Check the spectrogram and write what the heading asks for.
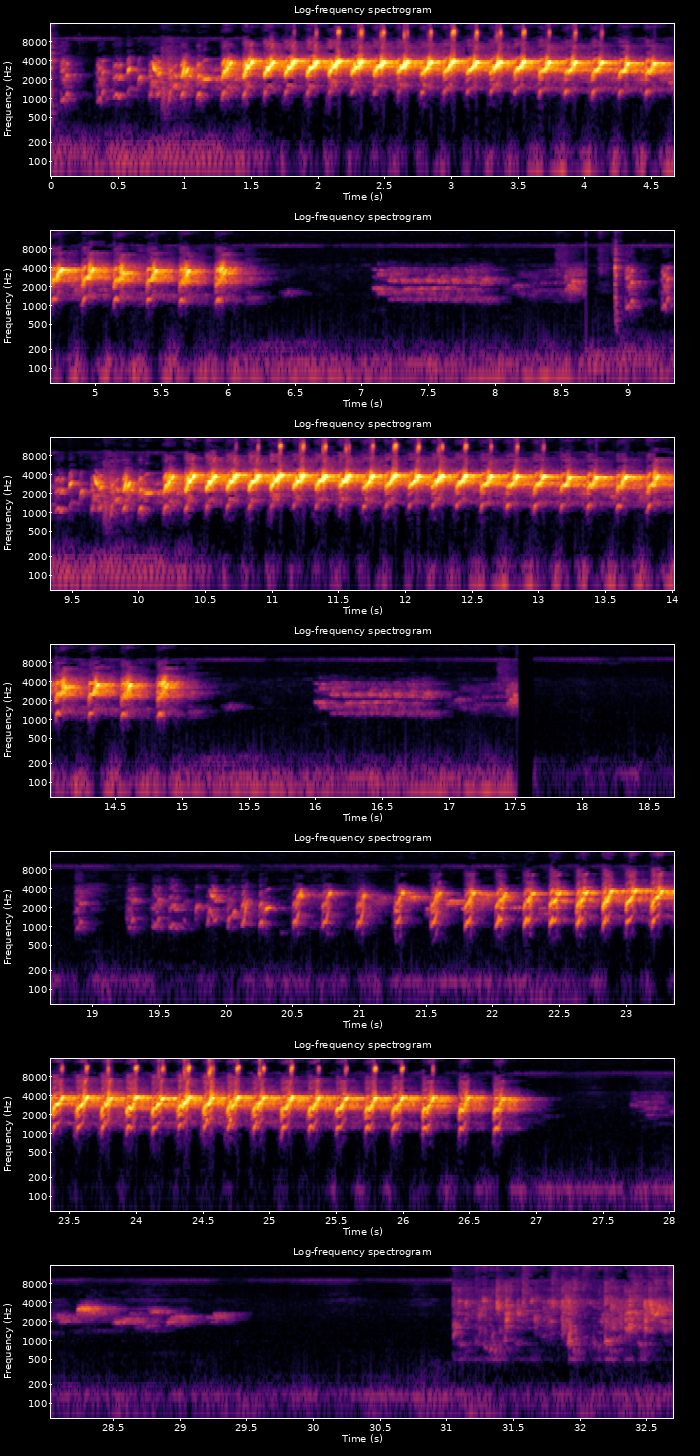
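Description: Caged merbah belukar bulbul giving three long, fast trills of rapidly repeated notes, each lasting about five seconds, with short single calls in the gaps between them.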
